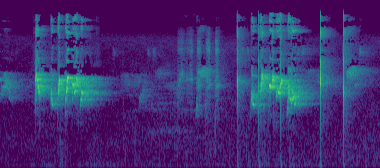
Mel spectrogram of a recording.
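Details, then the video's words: Red-whiskered bulbul performing improvised ché song: loud, chattering warbled phrases with quieter fragments between them, and a few sharp clicks or snaps toward the end. "Chào Mào của Huấn Xoăn Ché ngẫu hứng"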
